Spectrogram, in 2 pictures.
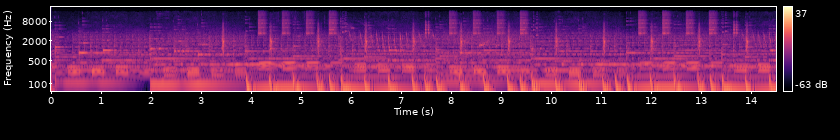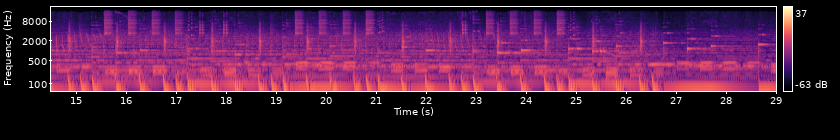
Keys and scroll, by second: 0.8 t, 3.1 z, 3.7 s, 7.7 F4, 8.3 F4, 9.9 s, 11.6 z, 13.6 F4, 18.0 F4, 18.5 s, 25.9 F4, 27.1 s.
